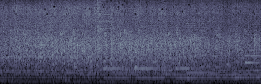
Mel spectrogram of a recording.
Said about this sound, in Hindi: आप हैं हिंदुस्तान के मशहूर सारंगी नवाज उस्ताद सुल्तान खान साहब, ज़रा तालियों से इस्तकबाल कीजिएगा।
